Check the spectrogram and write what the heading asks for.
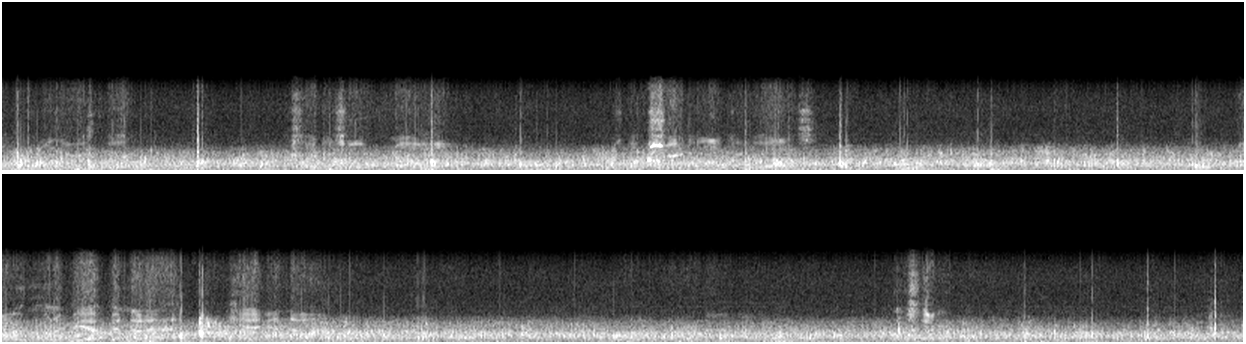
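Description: Earthquake-triggered landslide: rock and earth pouring down a hillside in a continuous deep rumble.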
